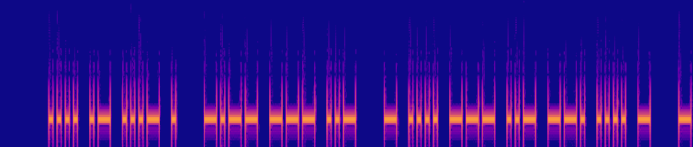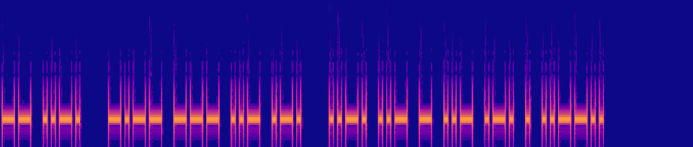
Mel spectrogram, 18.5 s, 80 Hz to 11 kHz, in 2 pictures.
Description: Morse code, heard as a keyed tone, about 22 wpm, 700 Hz. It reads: HAVE YOU THOUGHT OF YOUR FUTURE?
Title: Sentences from Top 700 Words 22wpm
